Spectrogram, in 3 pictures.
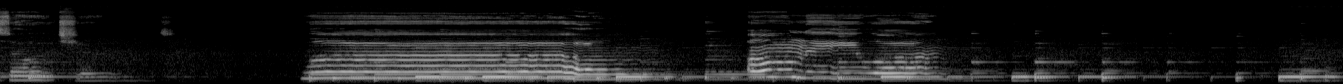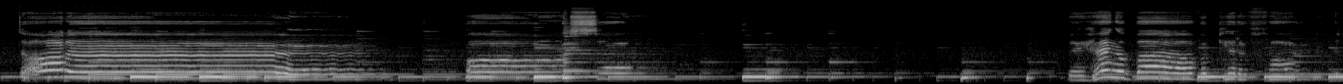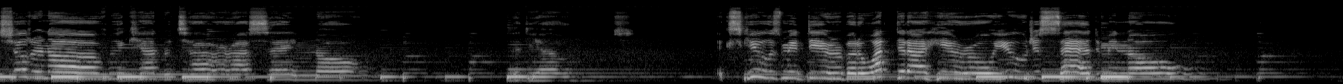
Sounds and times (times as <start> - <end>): Ukulele: 0.0 - 1.7, 3.0 - 40.2
Inside, small room: 0.0 - 40.2.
